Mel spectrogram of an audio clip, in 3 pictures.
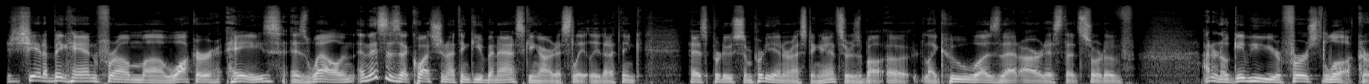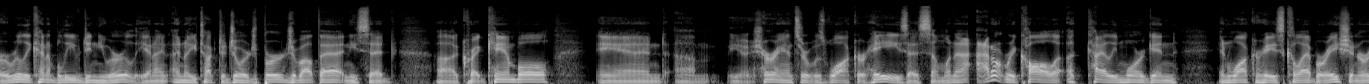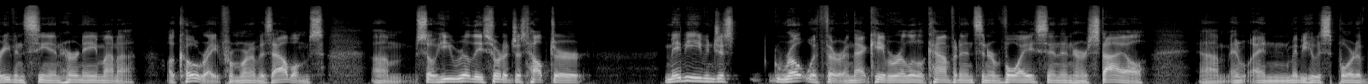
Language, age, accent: English, 30-49, American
